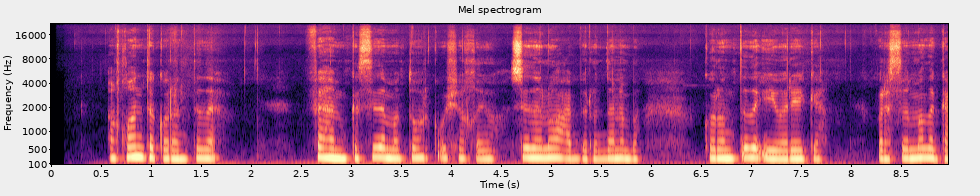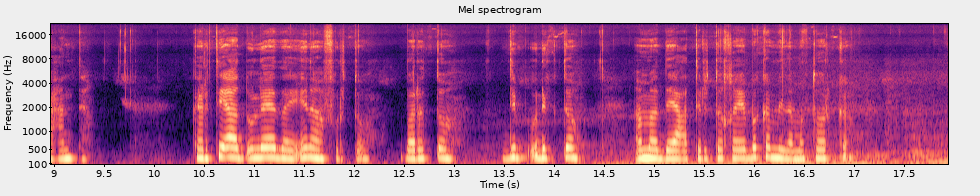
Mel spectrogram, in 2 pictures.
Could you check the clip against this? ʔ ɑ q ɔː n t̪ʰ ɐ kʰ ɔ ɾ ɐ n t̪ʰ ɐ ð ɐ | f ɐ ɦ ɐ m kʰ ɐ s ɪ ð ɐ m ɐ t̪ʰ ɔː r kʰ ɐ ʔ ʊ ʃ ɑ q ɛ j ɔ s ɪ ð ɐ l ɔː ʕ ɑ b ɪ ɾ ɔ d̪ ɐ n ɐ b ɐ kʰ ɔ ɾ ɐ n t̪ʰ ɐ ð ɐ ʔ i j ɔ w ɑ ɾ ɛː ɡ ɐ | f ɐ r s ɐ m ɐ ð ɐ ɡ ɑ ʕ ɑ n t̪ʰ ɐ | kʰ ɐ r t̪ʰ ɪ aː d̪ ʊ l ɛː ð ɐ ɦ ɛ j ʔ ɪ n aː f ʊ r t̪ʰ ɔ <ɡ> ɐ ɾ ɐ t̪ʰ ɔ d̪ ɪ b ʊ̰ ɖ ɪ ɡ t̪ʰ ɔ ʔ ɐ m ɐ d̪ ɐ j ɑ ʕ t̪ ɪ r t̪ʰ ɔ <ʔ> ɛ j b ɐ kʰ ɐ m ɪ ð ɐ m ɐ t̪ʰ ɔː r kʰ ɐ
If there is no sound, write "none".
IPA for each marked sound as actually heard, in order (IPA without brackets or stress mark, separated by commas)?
b, q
